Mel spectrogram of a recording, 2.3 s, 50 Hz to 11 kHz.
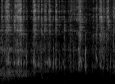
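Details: Husqvarna 278XP chainsaw piston rocked by hand in the cylinder bore: faint irregular metallic rattle; owner calls this piston smoked with too much clearance, unlike another piston slightly too tight.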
